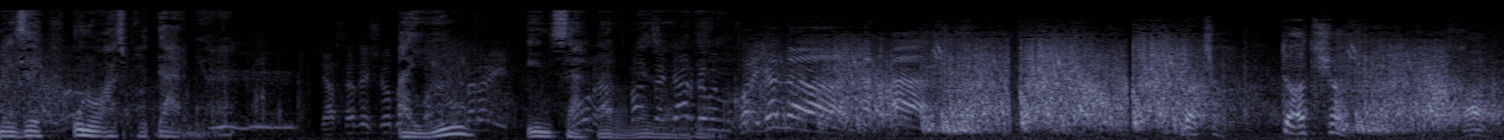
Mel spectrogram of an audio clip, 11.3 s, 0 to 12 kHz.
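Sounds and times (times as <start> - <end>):
speech: 0.1 - 11.2
gunfire sound effect from a mountain firefight: 5.6 - 11.2.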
